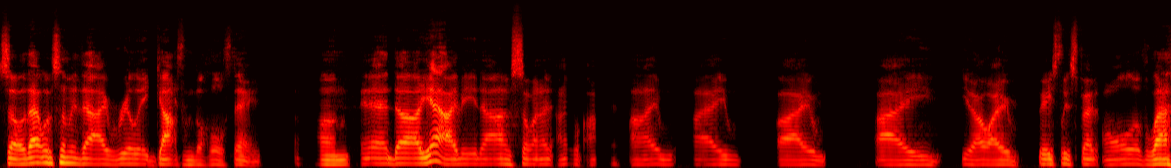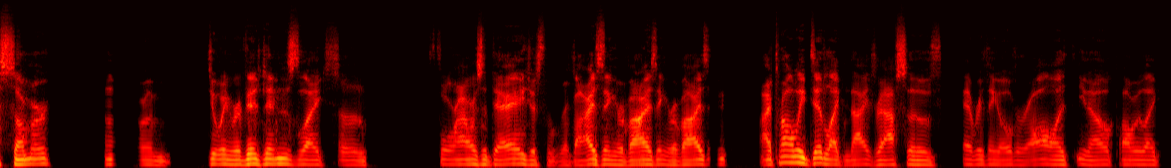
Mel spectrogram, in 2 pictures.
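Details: Adult man with a speech impediment since childhood, much worse then and greatly improved now, still slightly audible; repeated words and fillers; stuttering-like disfluency (mild, residual speech impediment).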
